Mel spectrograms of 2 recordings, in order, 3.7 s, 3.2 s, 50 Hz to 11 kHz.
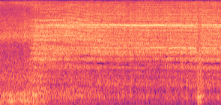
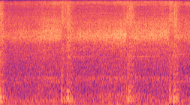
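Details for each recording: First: Steam engine and boiler with safety valve at about 125 psi; strong steam hiss with a faint loose chuffing beat, engine turning only about 350 rpm, owner expects faster running once broken in; slow running. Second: Steam engine boiler at about 120–125 psi; sharp high steam hiss with brief surges as the pop-off safety valve starts venting; safety valve lifting normally.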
